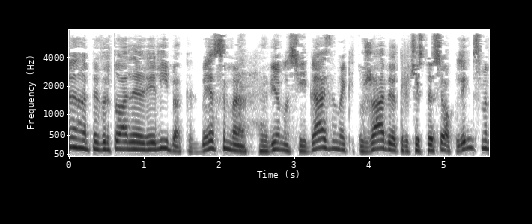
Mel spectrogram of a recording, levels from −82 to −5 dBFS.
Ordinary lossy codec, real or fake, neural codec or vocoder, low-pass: MP3, 32 kbps; fake; codec, 44.1 kHz, 3.4 kbps, Pupu-Codec; 7.2 kHz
